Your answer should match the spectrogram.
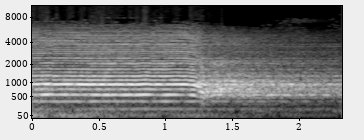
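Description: Vocal nasheed: one long sung note held on a steady pitch, breaking off a little over a second in, with a faint low tone lingering after it.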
